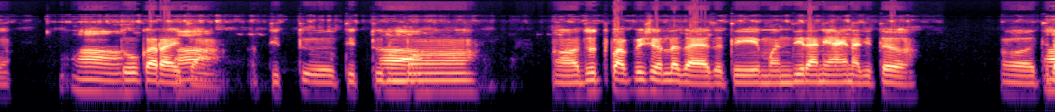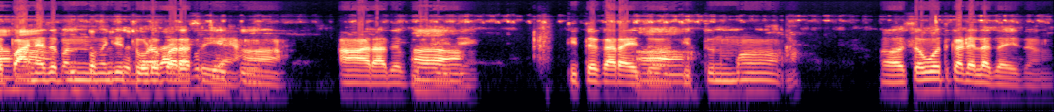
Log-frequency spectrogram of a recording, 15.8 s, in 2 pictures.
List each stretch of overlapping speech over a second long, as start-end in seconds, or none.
7.9-9.8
